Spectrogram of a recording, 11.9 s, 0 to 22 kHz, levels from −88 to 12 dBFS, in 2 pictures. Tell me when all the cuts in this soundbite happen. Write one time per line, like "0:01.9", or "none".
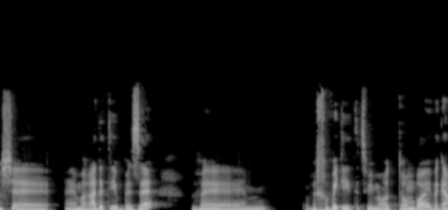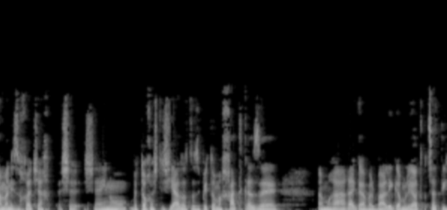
none

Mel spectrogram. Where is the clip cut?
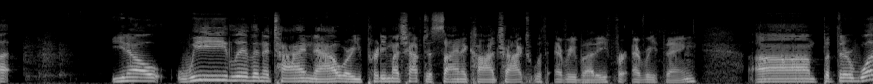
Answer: none

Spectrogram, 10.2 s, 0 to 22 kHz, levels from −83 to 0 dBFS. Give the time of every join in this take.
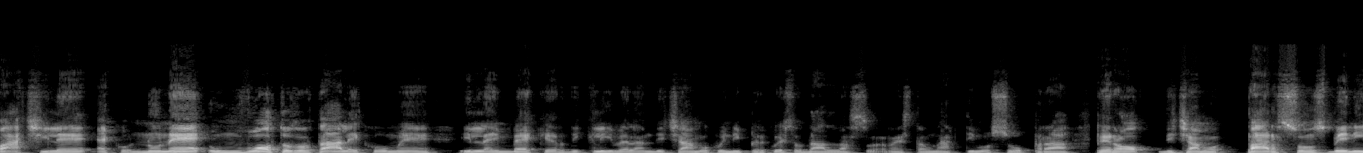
0:08.1

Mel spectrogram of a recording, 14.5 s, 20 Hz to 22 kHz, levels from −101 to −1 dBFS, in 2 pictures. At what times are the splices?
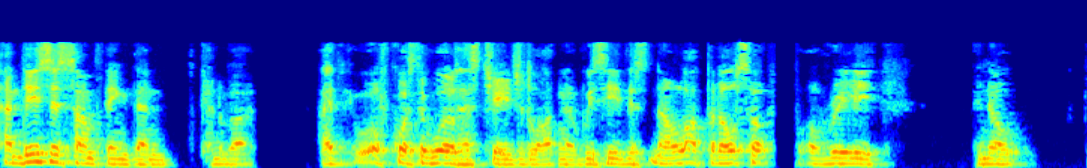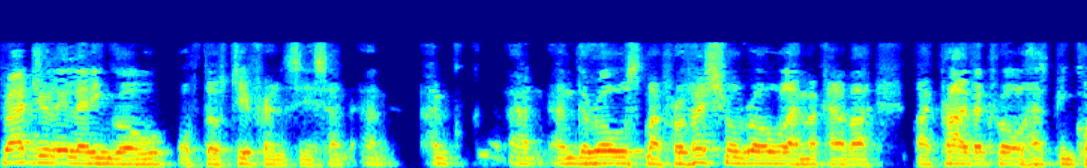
0:03.7
0:05.3

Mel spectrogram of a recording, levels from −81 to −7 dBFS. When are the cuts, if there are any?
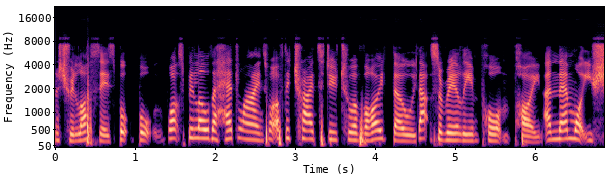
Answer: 0:04.5

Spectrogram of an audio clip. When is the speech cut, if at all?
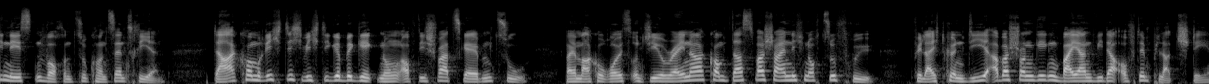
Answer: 0:05.6

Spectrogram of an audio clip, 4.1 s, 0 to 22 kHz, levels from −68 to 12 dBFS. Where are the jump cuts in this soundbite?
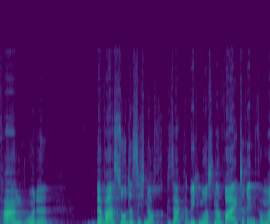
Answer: none

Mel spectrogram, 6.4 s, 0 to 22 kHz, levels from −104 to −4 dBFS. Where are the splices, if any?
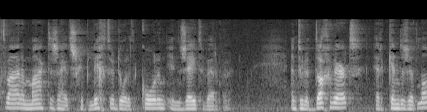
none

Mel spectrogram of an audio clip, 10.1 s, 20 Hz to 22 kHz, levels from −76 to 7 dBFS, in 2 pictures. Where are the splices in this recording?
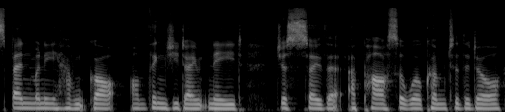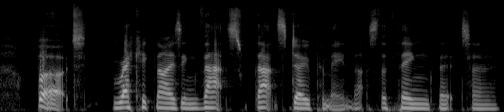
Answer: none

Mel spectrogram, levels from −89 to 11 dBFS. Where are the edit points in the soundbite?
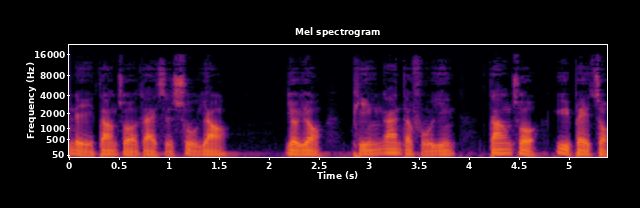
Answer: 0:02.0

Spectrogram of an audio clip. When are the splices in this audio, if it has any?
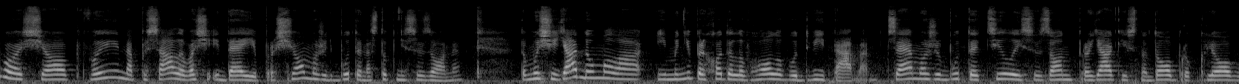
none

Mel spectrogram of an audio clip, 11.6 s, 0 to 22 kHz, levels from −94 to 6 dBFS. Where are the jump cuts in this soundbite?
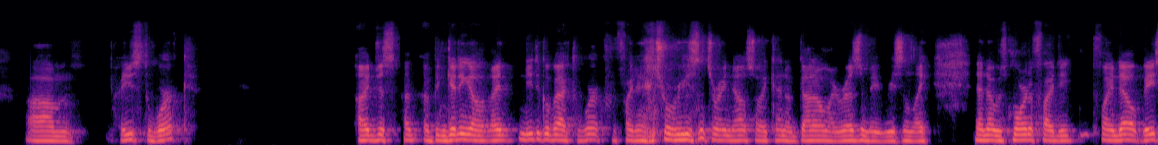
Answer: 0:04.0

